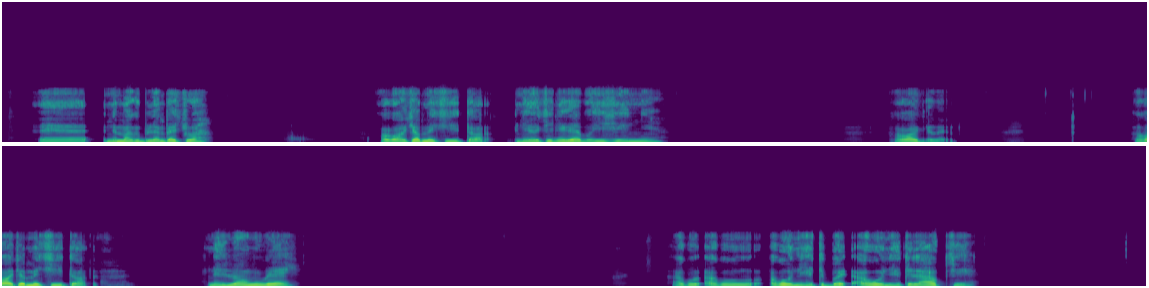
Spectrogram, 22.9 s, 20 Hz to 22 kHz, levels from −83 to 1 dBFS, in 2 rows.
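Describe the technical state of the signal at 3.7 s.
At 3.7 s the speech is intact, with no fault in the signal; it carries only the ordinary character of the Opus call path, whose audio band stops at about 8 kHz.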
